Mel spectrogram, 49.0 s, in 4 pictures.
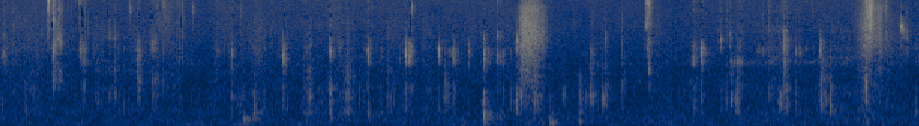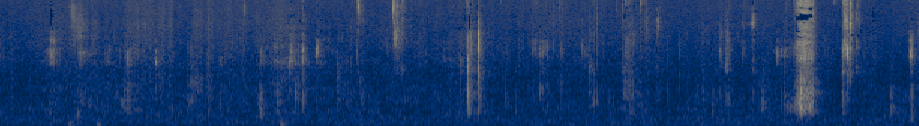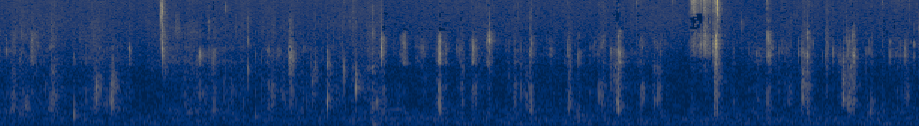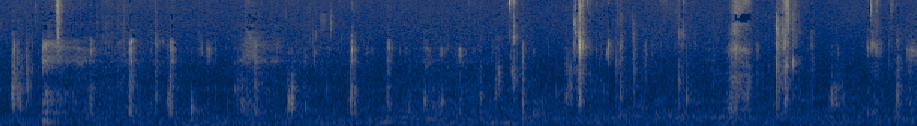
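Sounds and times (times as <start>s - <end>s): chewing crunchy sandwich: 0.0s - 6.9s, 7.5s - 46.1s, 46.8s - 48.9s.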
